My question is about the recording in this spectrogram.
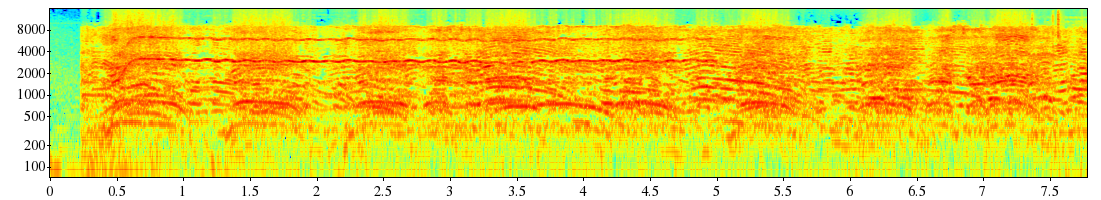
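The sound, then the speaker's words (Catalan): A crowd of many voices shouting and yelling at once in the streets of central Olot at midday on Saturday, during clashes between far-right protesters and antifascist groups; a loud, continuous wall of overlapping cries with rising and falling chants and no break in the noise. “Aquests són els crits que se sentien dissabte al migdia per als carrers del centre d'Olot.”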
